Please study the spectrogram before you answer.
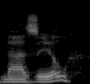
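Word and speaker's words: Narsil: cloak over it and then weapons shards of naril that's how you pronounce it which is going to act like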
